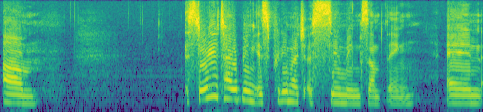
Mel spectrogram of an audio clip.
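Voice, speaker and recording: Medium pitch from a woman at a moderate pace, over noticeable background noise. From rural US. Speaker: gaming YouTuber. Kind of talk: commentary over gameplay. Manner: hesitant, many fillers.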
